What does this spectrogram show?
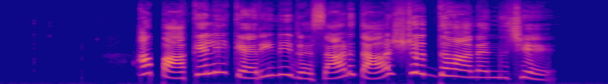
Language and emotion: Gujarati, happy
